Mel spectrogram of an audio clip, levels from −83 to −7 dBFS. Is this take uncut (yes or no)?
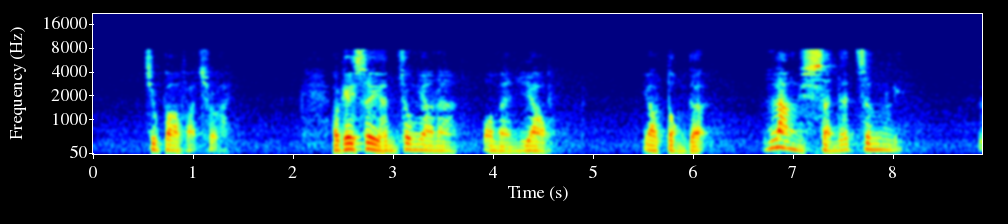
yes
